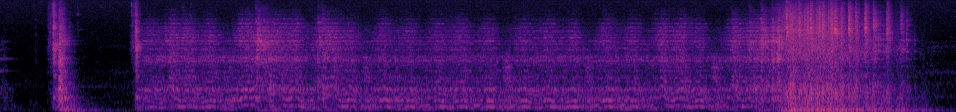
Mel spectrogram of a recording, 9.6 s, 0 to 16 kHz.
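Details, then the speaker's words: 1957 Dodge Texan, dormant since July 2023, first start attempt with starter fluid and jump box: labored, tired starter churning about six seconds then engine catches and revs; battery thought weak, starter suspected problem. "this starter is going to be a problem so got my jump box here we'll see if this can give it a little more juice this battery I think's a little weak"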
